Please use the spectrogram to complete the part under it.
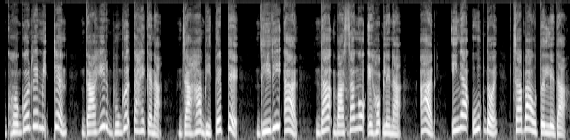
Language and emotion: Santali, fearful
